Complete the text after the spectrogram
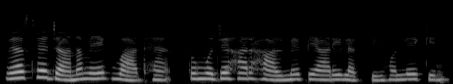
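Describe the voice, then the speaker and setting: A woman voicing a devoted young husband who soothes and teases his wife gently, in a dull lo-fi recording. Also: a little high, dry recording, lightly acted. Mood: teasing. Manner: tender, coaxing, playful teasing.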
